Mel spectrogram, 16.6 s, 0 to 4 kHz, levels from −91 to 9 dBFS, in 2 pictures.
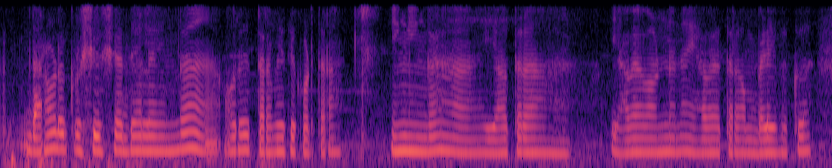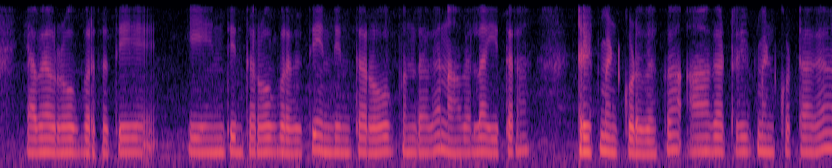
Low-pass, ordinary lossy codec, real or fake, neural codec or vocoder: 3.6 kHz; none; real; none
